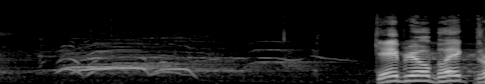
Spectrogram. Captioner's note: audience cheering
